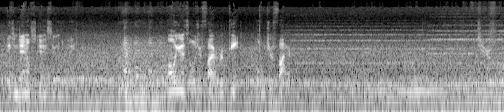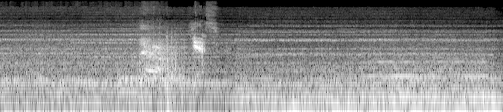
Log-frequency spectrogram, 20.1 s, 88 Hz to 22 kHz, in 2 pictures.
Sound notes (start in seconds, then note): 11.2 suspenseful music; 12.6 groaning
